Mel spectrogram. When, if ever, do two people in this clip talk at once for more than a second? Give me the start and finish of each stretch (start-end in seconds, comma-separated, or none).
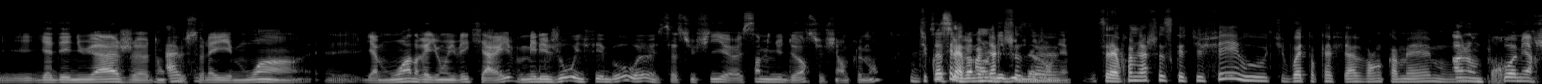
9.3-10.7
